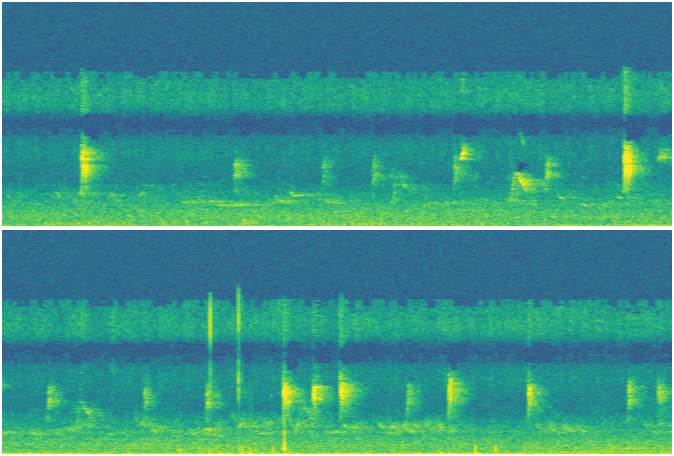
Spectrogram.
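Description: Birds chirping in many short, high notes, scattered irregularly, over a low background rumble.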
